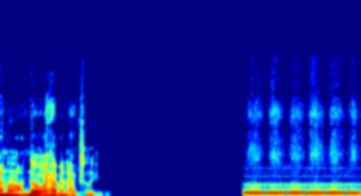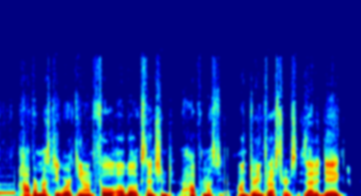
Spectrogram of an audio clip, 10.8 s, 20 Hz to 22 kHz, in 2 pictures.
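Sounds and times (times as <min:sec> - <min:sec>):
speech: 0:00.0 - 0:01.6, 0:05.8 - 0:10.7
phone line ringing tone: 0:03.6 - 0:05.7.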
